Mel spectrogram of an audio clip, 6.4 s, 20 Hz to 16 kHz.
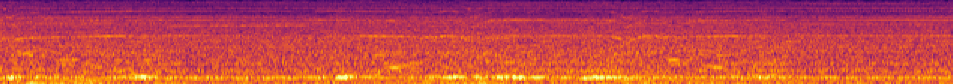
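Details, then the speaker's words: Anycubic Mega S 3D printer printing after hotend, mainboard and power supply fans were replaced with quieter ones; part cooling fan still stock: only steppers and stepper drivers audible, faint fan hiss, normal quiet printing. "So as you can tell, the only thing you can really hear are the steppers and the stepper drivers. The fans themselves, you can't hear them at all."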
